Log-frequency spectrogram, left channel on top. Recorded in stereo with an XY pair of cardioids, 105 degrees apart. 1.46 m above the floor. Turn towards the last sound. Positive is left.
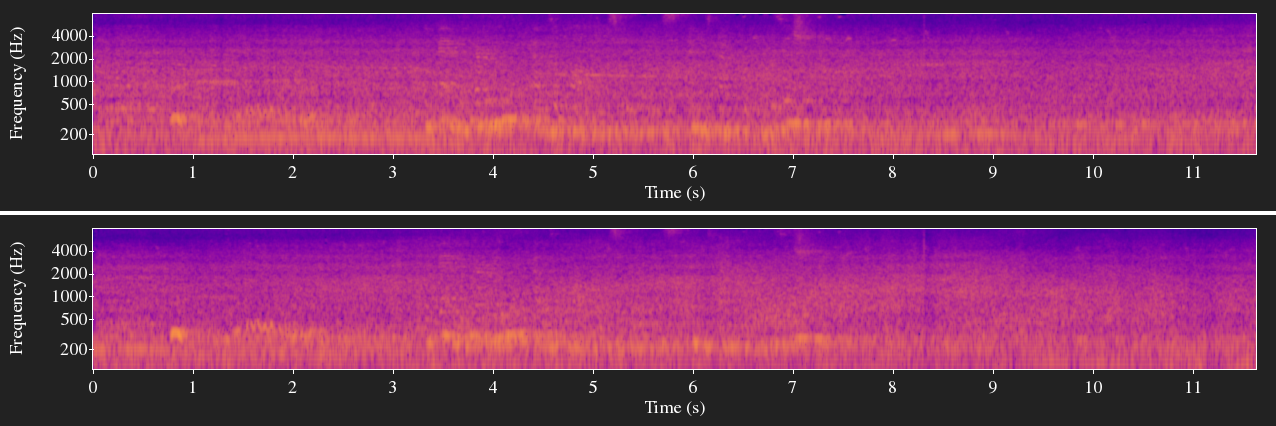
turn(degrees=65)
